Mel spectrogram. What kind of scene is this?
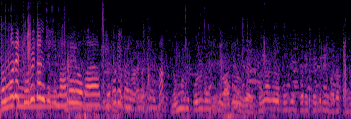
park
